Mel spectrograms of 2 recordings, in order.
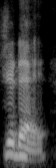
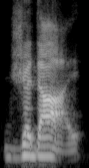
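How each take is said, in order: First: The name does not sound like Jedi. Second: The name sounds like the word Jedi. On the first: The speaker calls it right. "It's not Jedi. It's Jahdae" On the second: The speaker calls it wrong. "They mispronounced Jahdae Barron's name. Jedi"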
